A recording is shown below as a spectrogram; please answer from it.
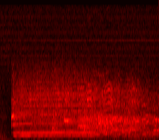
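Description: A held, steady two-tone sound effect that starts abruptly when the bell is rung for the maid and lasts about a second. Audience laughter follows.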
